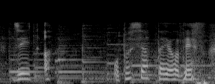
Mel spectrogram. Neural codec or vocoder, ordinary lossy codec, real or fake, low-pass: autoencoder, 48 kHz, 128 numbers a frame, DAC-VAE, trained on Japanese speech; none; fake; 7.2 kHz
